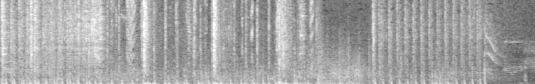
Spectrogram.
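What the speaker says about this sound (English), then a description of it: "I think somebody was shooting at me" Rapid automatic gunfire in an Apex Legends match: loud, close bursts of repeated shots with brief pauses, ending in a final burst followed by quiet.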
